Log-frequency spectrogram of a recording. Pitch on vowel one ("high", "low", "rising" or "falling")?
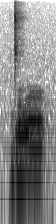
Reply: low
